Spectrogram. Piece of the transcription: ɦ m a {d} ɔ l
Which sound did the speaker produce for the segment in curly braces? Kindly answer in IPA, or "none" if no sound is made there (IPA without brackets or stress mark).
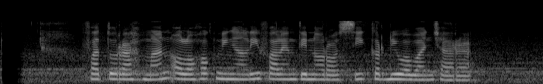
n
